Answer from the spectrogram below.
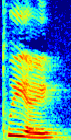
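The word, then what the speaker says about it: plié: like that we plie you say like this plie we jute and we do many praise bravo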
